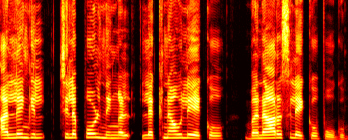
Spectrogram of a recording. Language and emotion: Malayalam, neutral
